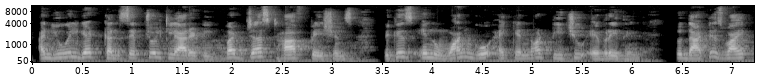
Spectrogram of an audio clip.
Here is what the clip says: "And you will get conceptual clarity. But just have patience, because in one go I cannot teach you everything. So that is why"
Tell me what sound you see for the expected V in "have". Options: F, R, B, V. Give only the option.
F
